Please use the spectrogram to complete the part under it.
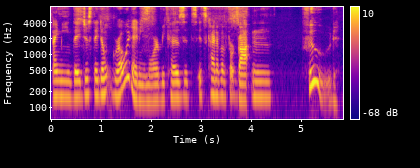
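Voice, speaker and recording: Slow, rambling gardening vlogger. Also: mid-range voice, a little mellow. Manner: rambling, filler-heavy, apologetic asides; reads seed-packet descriptions aloud. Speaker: gardening video host. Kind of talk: casual unboxing and seed review.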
